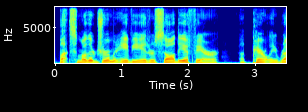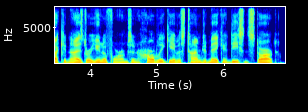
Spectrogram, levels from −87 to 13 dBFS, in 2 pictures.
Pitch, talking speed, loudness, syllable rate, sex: 140 Hz, 190 wpm, -17 LUFS, 5.8 syllables/s, male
